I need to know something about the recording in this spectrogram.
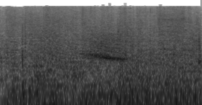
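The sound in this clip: A rocket-propelled grenade explosion in a military shooter video game: a loud, dense roaring rumble that holds steady across the whole two seconds without a break.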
